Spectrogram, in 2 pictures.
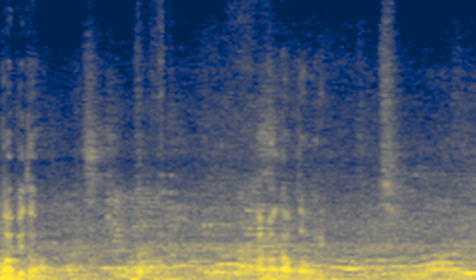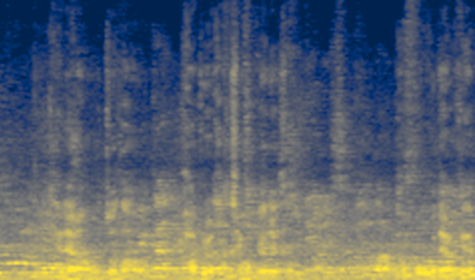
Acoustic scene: cafe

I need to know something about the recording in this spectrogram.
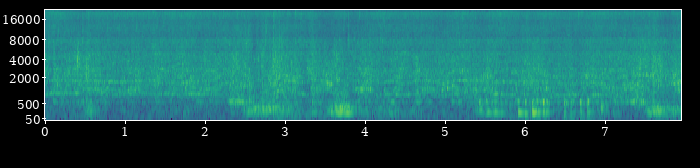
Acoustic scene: kitchen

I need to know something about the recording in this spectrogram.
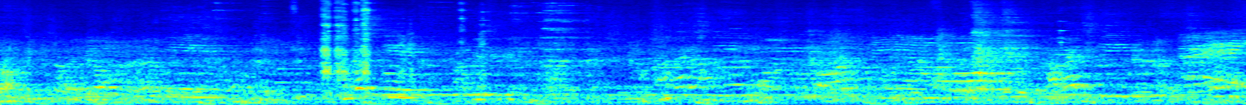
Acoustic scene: crowded indoor space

